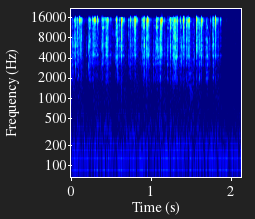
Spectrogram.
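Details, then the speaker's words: Frigidaire LFPH33M4LM mini fridge not cooling: compressor start relay (4.7 ohm) removed and shaken gives a loose, dry, thin rattle with about a dozen quick shakes; rattling relay is bad, replaced. "so these relays if you shake them and they make noise they're bad"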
